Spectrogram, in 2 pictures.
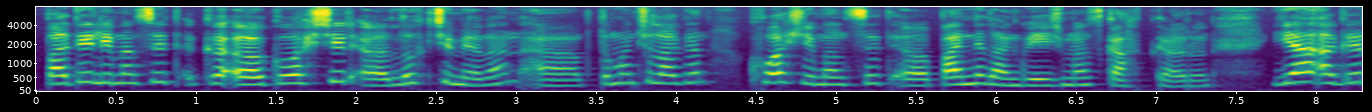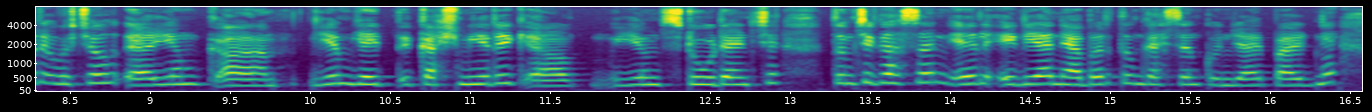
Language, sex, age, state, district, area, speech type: Kashmiri, female, 30-45, Jammu and Kashmir, Shopian, rural, spontaneous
